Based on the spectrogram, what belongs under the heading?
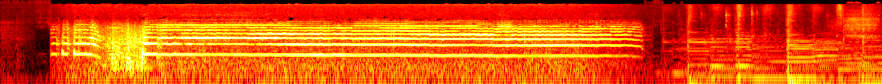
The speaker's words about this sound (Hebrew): אתה רוצה לשמוע לקראת סיום שוב את השופר? יאללה, בוא נשמע אותו.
